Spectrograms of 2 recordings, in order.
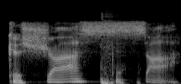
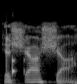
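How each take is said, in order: First: The last consonant is a plain s sound. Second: The last consonant is an sh sound. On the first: The speaker calls it right. "I'm going to get you to pronounce this correctly" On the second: The speaker calls it wrong. "It's not Kashasha"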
